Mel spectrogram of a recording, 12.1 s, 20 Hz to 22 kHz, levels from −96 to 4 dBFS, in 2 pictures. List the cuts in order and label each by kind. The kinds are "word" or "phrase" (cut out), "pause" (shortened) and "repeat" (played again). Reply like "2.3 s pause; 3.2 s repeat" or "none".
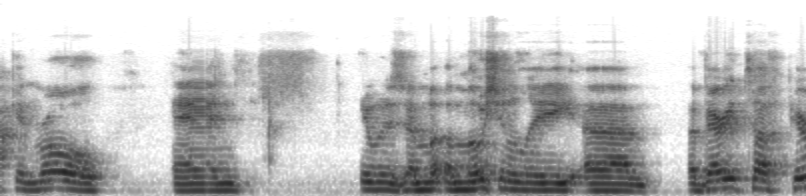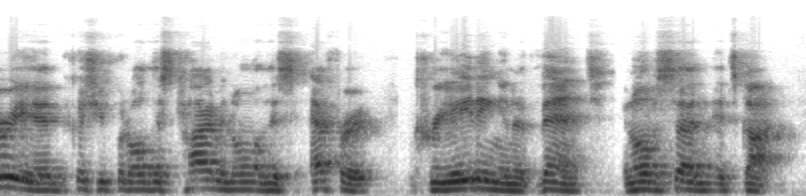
9.1 s word; 10.6 s pause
